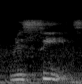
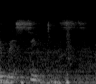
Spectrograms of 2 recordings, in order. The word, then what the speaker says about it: receipt: word is pronounced received receipts the p is silent i know a lot of people say receipts that's wrong it is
